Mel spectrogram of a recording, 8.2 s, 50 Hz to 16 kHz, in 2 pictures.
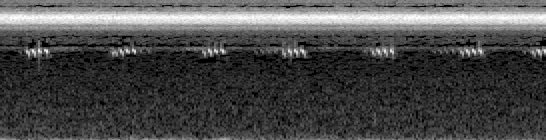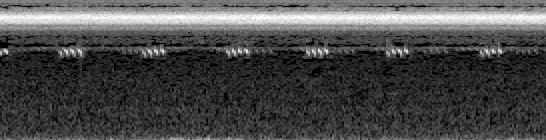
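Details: Crickets at night: short high pulsed chirps, each a quick double-trill, repeated about every 0.6 seconds, around thirteen in all, over a constant shrill high-pitched hiss from the insect chorus.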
